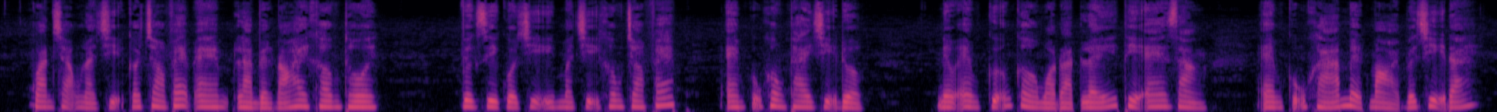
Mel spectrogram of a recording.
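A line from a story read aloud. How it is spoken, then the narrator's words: Cold smiling reply. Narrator (Vietnamese): Tôi mỉm cười lạnh lùng rồi trả lời nó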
